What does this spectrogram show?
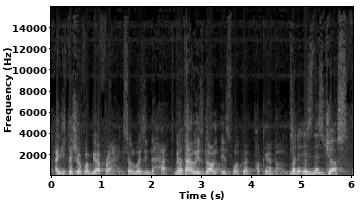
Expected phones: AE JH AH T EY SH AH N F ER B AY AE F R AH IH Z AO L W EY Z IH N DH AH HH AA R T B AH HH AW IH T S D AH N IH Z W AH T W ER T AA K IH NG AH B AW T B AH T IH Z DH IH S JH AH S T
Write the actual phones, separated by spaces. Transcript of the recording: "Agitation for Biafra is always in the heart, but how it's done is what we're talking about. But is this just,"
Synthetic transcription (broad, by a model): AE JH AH T EY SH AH N F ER B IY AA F R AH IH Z AO L W EY Z IH N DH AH HH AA T B AH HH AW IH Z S D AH N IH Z W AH T W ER T AA K IH NG AH B AW T B AH T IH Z DH IH S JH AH S T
